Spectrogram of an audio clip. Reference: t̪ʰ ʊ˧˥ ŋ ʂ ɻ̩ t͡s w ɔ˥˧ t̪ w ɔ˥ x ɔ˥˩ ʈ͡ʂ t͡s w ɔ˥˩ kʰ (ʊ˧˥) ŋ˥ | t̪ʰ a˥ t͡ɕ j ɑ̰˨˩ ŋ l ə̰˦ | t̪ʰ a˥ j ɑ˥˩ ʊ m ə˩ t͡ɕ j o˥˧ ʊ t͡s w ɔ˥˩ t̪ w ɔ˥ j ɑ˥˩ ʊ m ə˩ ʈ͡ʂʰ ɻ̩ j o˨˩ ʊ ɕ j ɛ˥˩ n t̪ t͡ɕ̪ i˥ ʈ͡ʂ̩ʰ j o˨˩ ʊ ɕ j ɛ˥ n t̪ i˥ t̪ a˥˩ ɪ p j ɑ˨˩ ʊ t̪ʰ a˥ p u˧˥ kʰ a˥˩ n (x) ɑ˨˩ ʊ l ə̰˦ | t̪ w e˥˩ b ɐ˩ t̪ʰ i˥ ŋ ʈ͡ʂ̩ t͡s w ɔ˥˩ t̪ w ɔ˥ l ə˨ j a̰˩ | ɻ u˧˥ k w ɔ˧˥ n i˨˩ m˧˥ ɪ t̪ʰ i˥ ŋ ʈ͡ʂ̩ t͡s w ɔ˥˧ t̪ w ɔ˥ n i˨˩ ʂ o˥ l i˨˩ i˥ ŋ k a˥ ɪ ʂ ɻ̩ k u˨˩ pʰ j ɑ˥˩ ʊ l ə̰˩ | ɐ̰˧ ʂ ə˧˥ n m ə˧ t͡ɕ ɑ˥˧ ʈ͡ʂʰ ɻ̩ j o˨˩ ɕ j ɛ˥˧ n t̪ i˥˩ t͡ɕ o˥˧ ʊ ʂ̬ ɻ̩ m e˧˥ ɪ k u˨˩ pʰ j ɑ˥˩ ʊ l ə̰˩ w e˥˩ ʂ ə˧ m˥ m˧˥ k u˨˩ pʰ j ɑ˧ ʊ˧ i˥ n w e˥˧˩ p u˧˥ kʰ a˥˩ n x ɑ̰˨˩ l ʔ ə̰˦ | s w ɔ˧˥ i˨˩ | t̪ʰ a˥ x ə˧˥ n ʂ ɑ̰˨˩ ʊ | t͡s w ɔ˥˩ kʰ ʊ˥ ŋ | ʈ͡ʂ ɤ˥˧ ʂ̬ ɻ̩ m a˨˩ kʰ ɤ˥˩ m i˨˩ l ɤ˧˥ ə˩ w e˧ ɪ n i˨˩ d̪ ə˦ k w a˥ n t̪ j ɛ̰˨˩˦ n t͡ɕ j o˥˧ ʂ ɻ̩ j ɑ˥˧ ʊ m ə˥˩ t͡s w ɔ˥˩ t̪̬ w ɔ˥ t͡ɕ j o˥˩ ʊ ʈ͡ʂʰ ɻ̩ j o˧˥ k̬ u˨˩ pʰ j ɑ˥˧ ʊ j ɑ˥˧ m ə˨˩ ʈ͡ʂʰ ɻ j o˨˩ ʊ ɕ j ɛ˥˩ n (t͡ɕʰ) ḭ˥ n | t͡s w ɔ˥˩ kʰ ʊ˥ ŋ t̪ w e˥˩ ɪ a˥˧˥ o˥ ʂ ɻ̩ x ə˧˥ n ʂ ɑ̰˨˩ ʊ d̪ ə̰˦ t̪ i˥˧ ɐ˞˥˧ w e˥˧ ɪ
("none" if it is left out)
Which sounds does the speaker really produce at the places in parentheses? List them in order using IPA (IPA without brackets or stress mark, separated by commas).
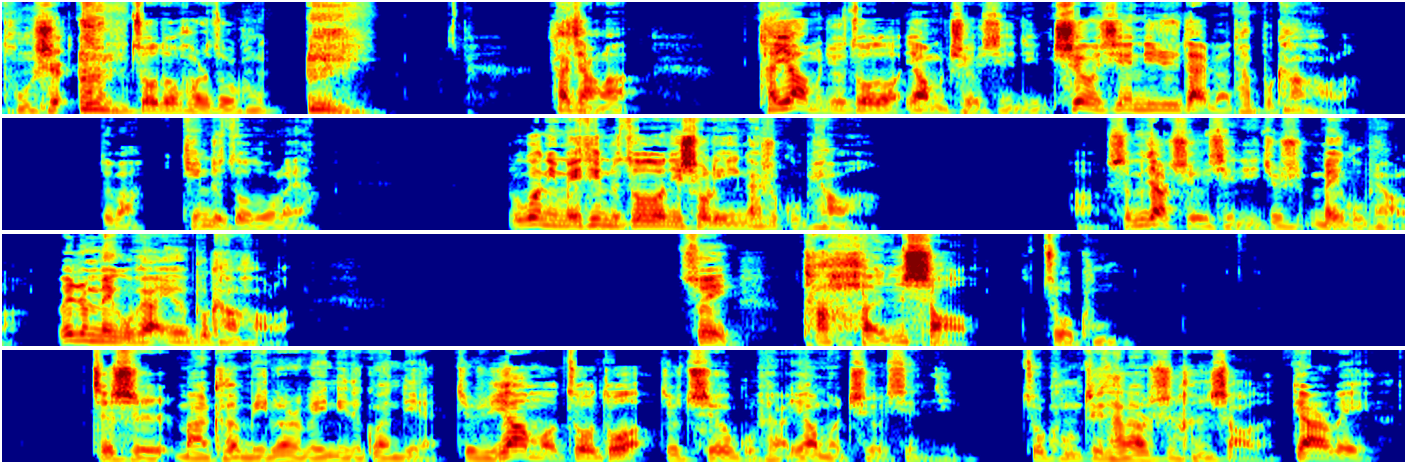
ʊ˥, x, t͡ɕ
